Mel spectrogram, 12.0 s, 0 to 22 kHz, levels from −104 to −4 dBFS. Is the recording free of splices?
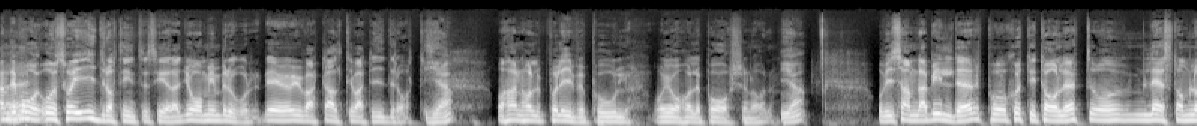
yes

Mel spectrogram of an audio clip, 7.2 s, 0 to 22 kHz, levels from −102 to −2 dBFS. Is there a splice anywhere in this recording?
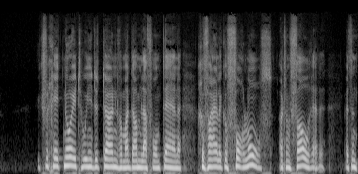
no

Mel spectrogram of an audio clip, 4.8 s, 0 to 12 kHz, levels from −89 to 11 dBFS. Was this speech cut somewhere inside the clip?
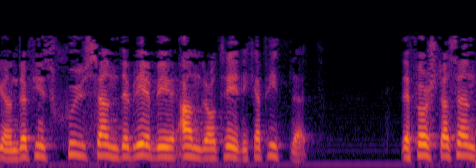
no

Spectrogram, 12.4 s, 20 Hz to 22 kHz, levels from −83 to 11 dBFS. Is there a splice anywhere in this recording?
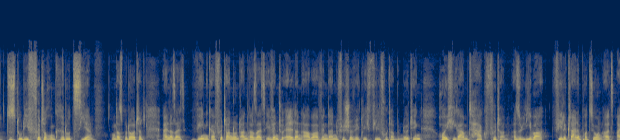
no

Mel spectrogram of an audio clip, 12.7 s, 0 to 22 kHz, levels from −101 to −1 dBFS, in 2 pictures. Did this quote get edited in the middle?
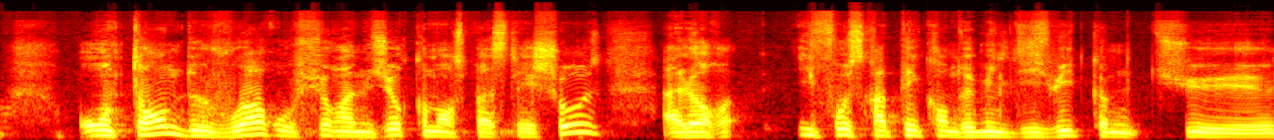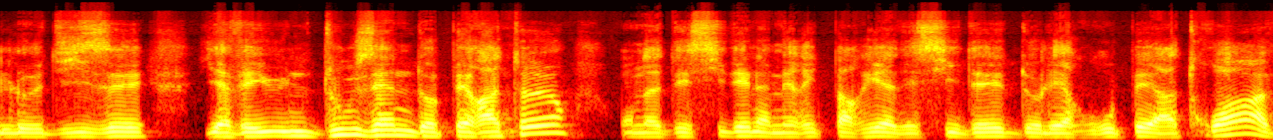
no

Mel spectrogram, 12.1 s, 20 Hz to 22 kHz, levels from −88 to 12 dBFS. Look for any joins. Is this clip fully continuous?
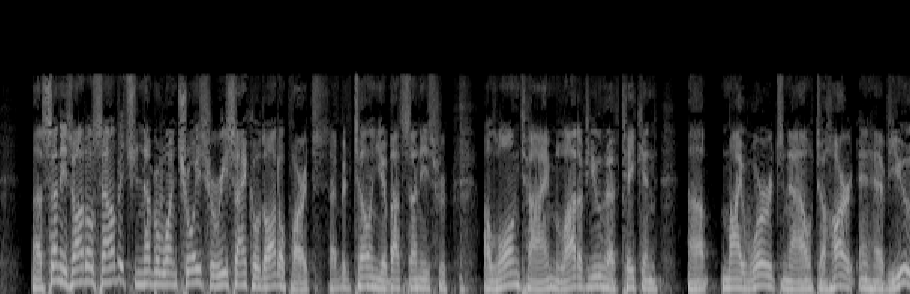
yes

